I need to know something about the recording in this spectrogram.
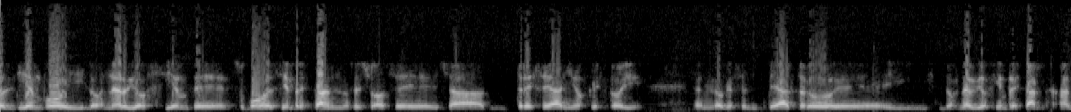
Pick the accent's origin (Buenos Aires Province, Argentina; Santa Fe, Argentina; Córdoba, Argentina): Córdoba, Argentina; Villa Carlos Paz; yo soy de Córdoba, de Carlos Paz, a mis 18 años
